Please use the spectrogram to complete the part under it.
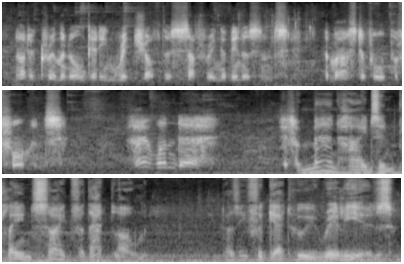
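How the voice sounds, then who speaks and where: An actor playing an older, loyal butler and adviser in a video game, articulate and dry. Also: male voice, medium pitch, a bit bright, lightly acted. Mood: wry, musing.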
